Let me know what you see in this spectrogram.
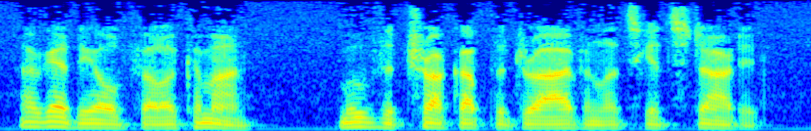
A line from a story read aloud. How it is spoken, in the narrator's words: Gellhorn said in a low voice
